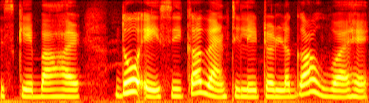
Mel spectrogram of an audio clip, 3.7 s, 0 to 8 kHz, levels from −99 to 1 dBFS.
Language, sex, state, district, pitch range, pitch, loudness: Hindi, female, Jharkhand, Ranchi, 195-230 Hz, 200 Hz, -17 LUFS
